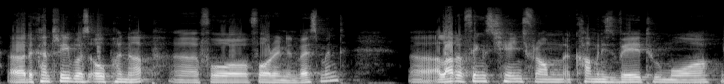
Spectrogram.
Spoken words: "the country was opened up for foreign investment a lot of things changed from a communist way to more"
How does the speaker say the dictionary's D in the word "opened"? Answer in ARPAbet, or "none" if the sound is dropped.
none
